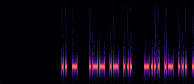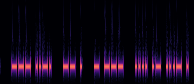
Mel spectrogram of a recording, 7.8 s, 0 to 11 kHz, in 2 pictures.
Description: Morse code, heard as a keyed tone, about 34 wpm, 700 Hz. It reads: IT WAS BASE OF ME TO HAVE
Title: Sentences from Top 1000 Words - Review Part 1 - 35wpm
